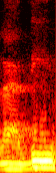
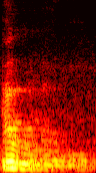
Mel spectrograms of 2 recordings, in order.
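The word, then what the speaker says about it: الذي: Jadi bacanya bukan ladzi khalaqakum tapi alladzi.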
